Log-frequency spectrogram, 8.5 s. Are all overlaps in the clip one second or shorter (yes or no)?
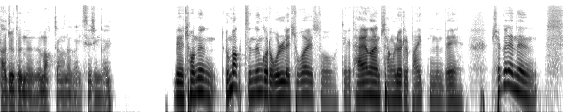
yes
